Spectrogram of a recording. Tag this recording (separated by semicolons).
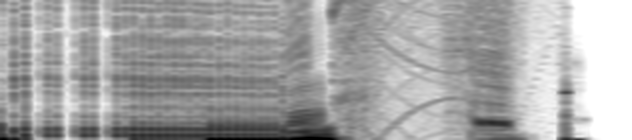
digital; glitch; random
